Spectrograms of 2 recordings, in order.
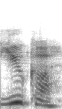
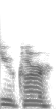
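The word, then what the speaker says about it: euchre: Yeah, that's the British pronunciation is yuka and the American pronunciation is yuker.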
